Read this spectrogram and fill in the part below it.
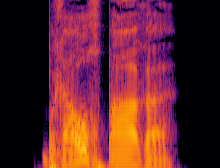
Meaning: inflection of brauchbar: 1. strong/mixed nominative/accusative feminine singular 2. strong nominative/accusative plural 3. weak nominative all-gender singular
- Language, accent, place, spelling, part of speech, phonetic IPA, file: German, Germany, Berlin, brauchbare, adjective, [ˈbʁaʊ̯xbaːʁə], De-brauchbare.ogg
